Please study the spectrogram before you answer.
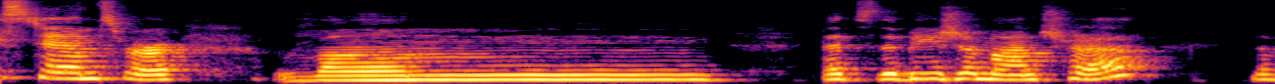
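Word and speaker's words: वं: down V, just think VAM. VAM is how you spell it, but it rhymes with hum.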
